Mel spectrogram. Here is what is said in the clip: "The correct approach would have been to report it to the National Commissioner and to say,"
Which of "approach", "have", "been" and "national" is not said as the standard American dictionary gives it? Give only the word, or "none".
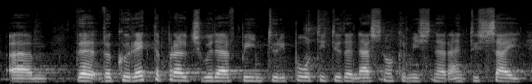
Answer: none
